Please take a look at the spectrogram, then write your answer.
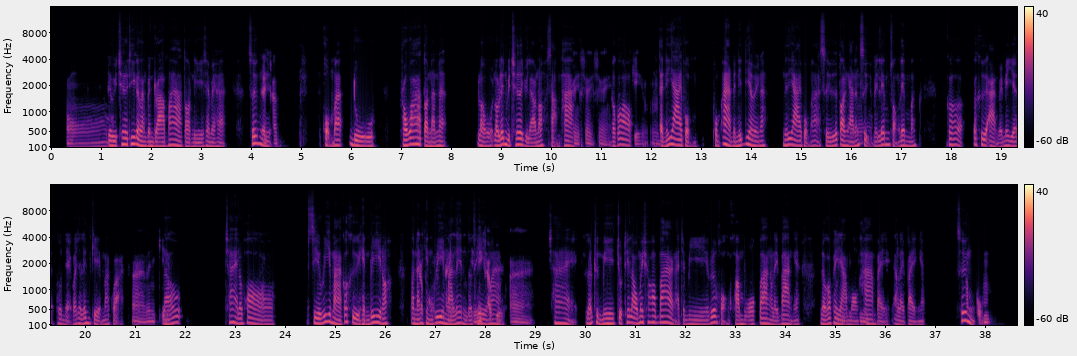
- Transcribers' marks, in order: in English: "Woke"
- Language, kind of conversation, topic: Thai, podcast, ทำไมคนถึงชอบคิดทฤษฎีของแฟนๆ และถกกันเรื่องหนัง?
